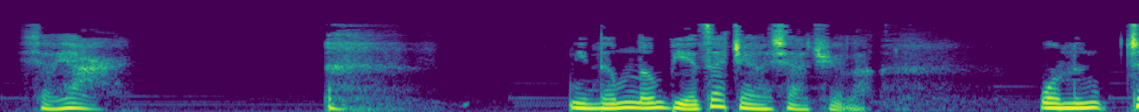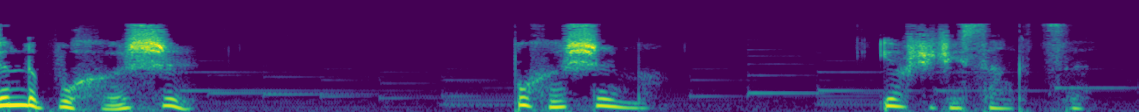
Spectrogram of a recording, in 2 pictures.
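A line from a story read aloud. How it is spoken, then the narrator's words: Resigned sigh, earnest. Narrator (Chinese): 郑天化深深的叹了一口气，有些无奈，却郑重其事的说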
